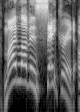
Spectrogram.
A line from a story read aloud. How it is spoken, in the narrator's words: nervously, then looks you right in the eye as he screams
